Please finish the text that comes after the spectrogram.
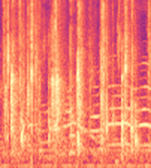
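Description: A first-grade class claps for a classmate in scattered, uneven bursts, sharp close hand claps rising and falling over about two seconds with some voices mixed in.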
